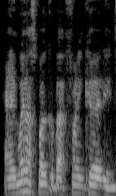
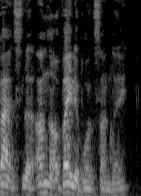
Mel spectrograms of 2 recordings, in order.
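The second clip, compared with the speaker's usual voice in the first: usual speaking voice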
